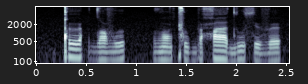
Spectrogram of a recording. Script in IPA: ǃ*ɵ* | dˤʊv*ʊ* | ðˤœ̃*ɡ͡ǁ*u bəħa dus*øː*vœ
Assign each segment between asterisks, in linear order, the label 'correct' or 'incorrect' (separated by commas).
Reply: correct, correct, incorrect, incorrect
